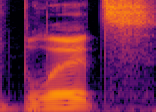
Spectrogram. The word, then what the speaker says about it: Blitzø: The name's Blitz. The O is silent.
